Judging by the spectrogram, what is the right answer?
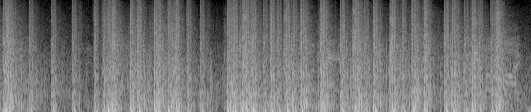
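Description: Sustained machine-gun and rifle fire in the war video game Fog and Fire: dense, rapid cracking bursts that are close and loud, with a brief pause before the shooting resumes.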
